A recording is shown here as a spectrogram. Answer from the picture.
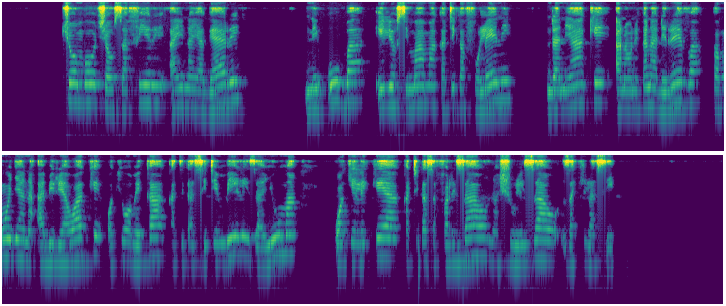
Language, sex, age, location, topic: Swahili, female, 25-35, Dar es Salaam, government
